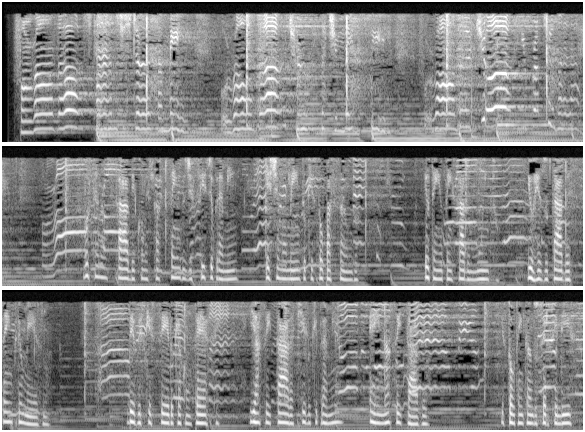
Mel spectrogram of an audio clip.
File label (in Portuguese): TERMINANDO NAMORO, fem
